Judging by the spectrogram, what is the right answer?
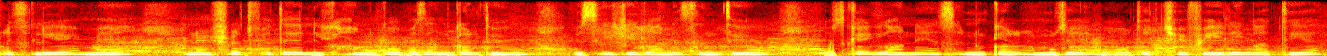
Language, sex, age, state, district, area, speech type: Urdu, female, 18-30, Uttar Pradesh, Gautam Buddha Nagar, rural, spontaneous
